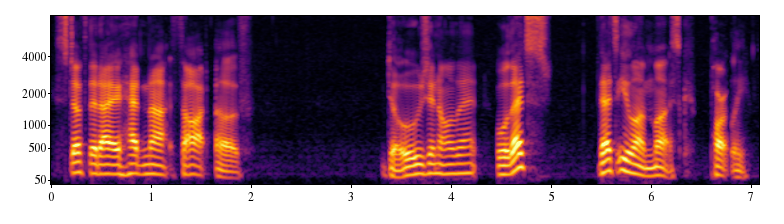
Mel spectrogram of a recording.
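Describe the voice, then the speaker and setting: A man's voice: medium pitch, lively intonation, slow, darkish tone, clean tone, no room sound, clean studio sound. A man hosting a call-in talk show, rambling through the news with opinions and frequent restarts. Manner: rambling, opinionated, self-interrupting. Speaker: host. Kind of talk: casual talk radio monologue.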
